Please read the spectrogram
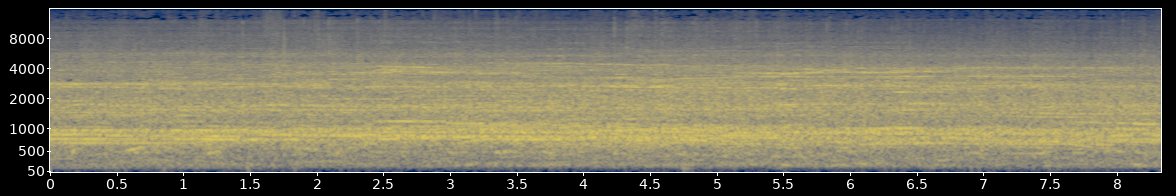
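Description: Large open-air concert crowd between songs: many voices talking and calling out at once, with scattered cheers.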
